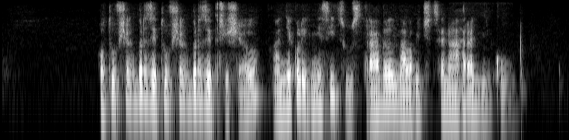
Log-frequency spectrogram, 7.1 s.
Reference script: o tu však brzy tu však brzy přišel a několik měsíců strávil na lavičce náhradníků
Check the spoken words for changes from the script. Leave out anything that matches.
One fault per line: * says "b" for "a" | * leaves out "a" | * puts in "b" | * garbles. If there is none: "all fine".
all fine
